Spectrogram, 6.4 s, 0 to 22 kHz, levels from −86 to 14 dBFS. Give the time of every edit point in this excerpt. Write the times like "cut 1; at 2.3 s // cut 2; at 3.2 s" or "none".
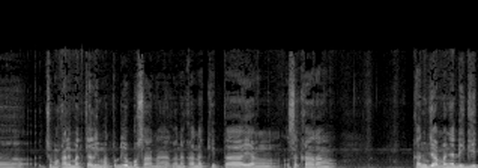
cut 1; at 2.1 s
